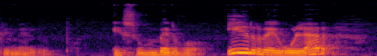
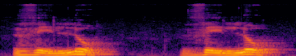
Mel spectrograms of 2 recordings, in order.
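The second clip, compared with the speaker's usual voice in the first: "Vélo" with a punched, rising final lo, twice; stress on LO; 2 semitones lower, much slower than usual. Shown as a demonstration. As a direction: hit the lo in each "vélo". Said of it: "acentúo en lo". ("vélo" acentuado en la última sílaba, lo)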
